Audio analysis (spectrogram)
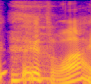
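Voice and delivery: high laugh into the words. Real, not acted. Laughing at own joke.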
